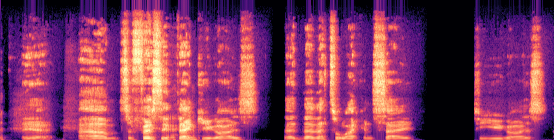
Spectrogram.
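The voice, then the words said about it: German accent. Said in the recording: “German accent.”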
